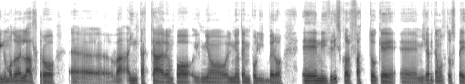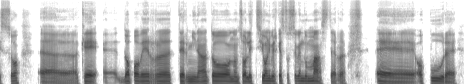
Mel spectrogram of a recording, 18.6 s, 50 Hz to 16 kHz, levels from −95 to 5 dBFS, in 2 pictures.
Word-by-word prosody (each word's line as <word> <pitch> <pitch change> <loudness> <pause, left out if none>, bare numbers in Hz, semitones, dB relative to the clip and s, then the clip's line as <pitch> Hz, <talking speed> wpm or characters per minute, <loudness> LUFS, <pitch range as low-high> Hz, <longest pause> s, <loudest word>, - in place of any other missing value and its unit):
in 95 - +2
un 95 - -2
modo 95 +1 +1
o - - +4
nell'altro, 85 -3 +1 0.3
ehm, 70 -1 -5
va - - +1
a - - -2
intaccare 95 -6 +1
un 80 -2 -2
po' 85 0 +2
il 85 0 -7
mio 80 -1 -2
il 85 - -2
mio 85 -1 0
tempo 85 0 -2
libero. 75 0 -1 0.3
Ehm, 105 0 +4
mi 105 - +4
riferisco 125 - -2
al 90 - +1
fatto - - -2
che, 90 -5 +1
ehm, 80 -2 -6
mi 85 +1 -5
capita 120 -4 -1
molto 95 0 -4
spesso, 110 +2 -2 0.4
uhm, 80 -2 -2
che, 90 0 +2
ehm, - - -10
dopo 95 +4 +1
aver 95 -1 +2
terminato, 95 +1 +3
non 95 0 0
so, 90 - +1
lezioni 105 +4 +1
perché 100 -2 0
sto - - -14
seguendo 100 -1 -1
un 100 0 +1
master, 80 -5 -1 0.6
ehm, 85 -4 +2
oppure 95 -6 0
90 Hz, 140 wpm, -25 LUFS, 80-95 Hz, 0.6 s, o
